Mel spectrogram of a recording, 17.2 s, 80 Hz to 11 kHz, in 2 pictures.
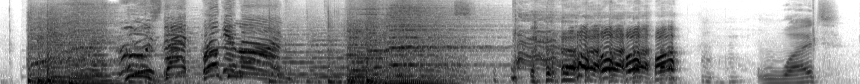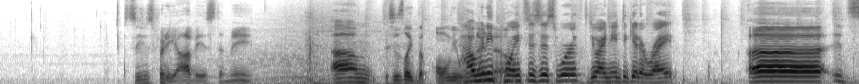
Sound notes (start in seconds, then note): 0.2 upbeat dramatic music; 5.0 group laughs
